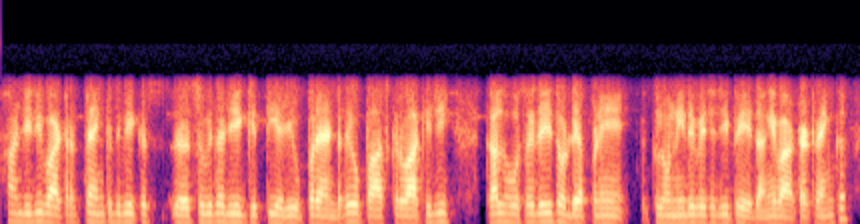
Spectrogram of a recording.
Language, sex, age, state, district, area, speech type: Punjabi, male, 18-30, Punjab, Fazilka, urban, conversation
